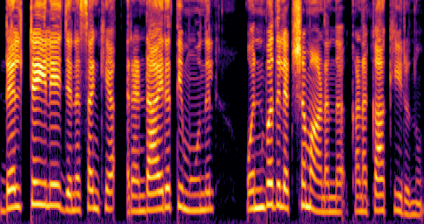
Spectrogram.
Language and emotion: Malayalam, neutral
